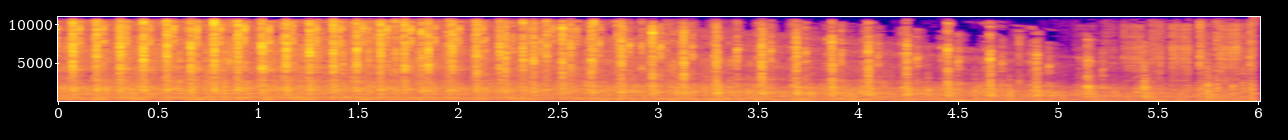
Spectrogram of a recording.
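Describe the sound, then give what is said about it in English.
A prize wheel spins, its pointer clicking past the pegs in a fast, even run of sharp ticks that continues without pause over a faint mechanical hum. “so I'll spin the wheel now.”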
